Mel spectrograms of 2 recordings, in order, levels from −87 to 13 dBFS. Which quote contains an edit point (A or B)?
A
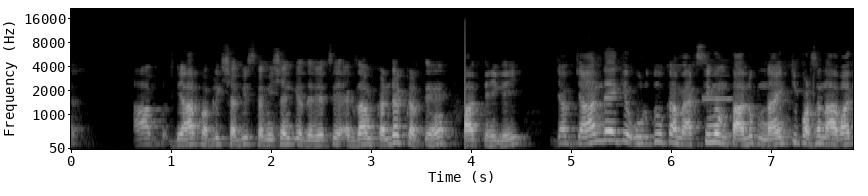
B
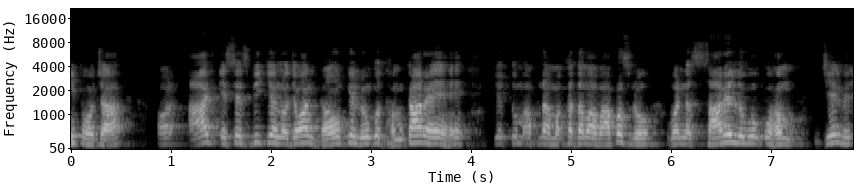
A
